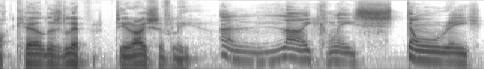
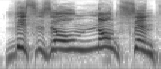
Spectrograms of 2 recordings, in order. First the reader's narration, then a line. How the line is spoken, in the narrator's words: snapped as he paced the dais steps angrily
